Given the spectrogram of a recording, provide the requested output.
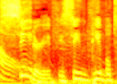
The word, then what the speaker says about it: Seder: It's spelled S-E-D-E-R. – I would say cedar. – Looks like cedar, right? It's a noun. It's pronounced seder.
